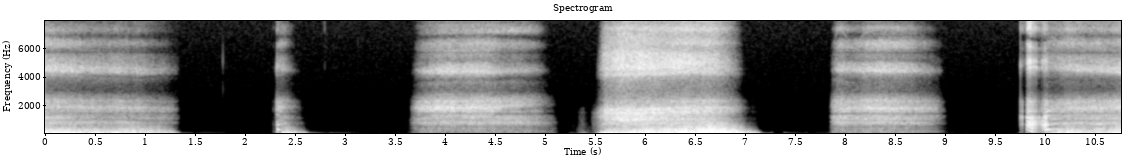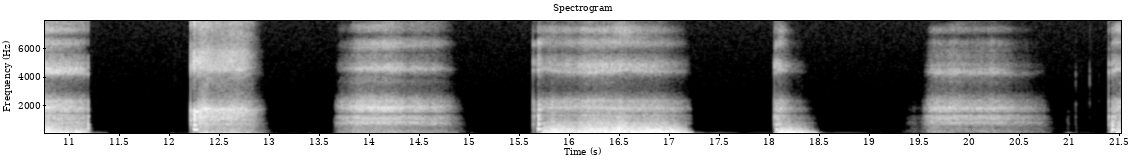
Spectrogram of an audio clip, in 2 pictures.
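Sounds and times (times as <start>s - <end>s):
sweet breathing loop: 0.0s - 1.5s, 2.3s - 2.8s, 3.6s - 7.2s, 7.9s - 9.0s, 10.1s - 11.2s, 12.2s - 13.0s, 13.7s - 15.0s, 15.7s - 17.4s, 18.1s - 18.6s, 19.5s - 20.8s.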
